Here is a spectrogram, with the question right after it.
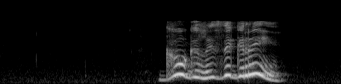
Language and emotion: Russian, positive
